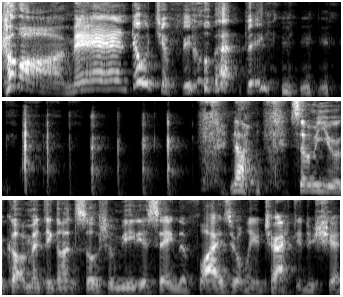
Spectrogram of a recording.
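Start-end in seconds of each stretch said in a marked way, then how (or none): 0.0-3.5 pitched-up, slow, drawn-out holler. Retelling how you yelled at the TV during a debate, imitation screaming in Joe Biden voice. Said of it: "I was screaming at the T V".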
